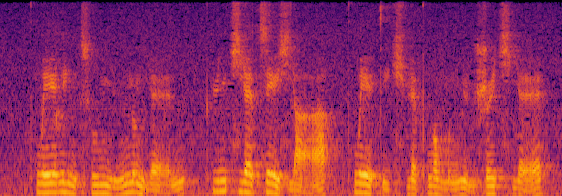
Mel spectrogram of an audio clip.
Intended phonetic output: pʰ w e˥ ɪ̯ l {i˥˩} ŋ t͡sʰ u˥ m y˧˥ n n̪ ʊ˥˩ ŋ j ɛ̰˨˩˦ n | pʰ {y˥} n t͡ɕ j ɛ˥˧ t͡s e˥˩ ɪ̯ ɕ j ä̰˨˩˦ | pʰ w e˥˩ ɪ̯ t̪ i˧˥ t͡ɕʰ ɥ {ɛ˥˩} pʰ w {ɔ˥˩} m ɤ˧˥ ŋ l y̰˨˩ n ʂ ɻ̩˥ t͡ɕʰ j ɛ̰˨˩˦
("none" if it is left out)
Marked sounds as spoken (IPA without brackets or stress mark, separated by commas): i˥˩, y˥, ɛ˧, ɔ˥˩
